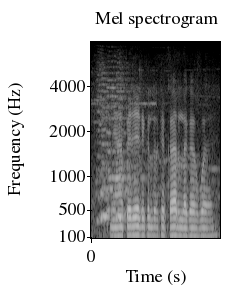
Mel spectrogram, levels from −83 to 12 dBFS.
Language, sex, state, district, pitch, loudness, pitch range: Hindi, male, Bihar, West Champaran, 125 Hz, -18 LUFS, 120-130 Hz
